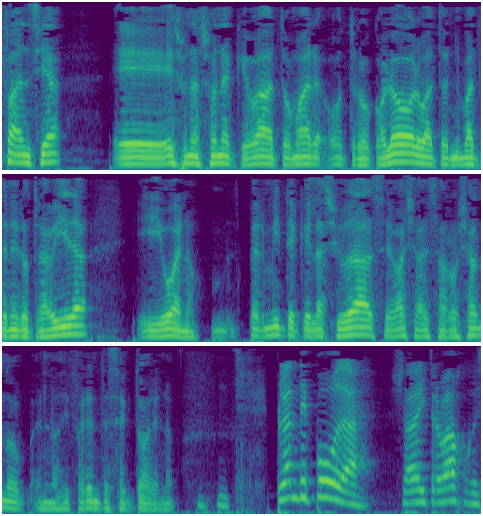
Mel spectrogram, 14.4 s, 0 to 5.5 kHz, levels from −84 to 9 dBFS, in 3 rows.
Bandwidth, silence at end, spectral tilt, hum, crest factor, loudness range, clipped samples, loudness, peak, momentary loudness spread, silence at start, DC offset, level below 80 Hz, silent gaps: 5.4 kHz; 0 s; -9 dB/octave; none; 14 dB; 8 LU; under 0.1%; -16 LUFS; 0 dBFS; 14 LU; 0 s; under 0.1%; -40 dBFS; none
